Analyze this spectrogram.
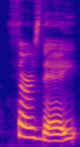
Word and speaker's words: Thursday: Thursday is the 4th day of the week. So the S sound here, we pronounce it as a Z sound. Thursday. For example, on Thursdays, we don't have homework.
